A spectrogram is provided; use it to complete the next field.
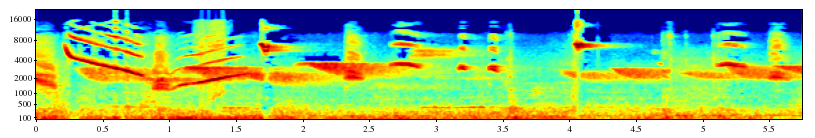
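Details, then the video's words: Song of the green-winged saltator played to warm up captive birds: an opening downward slurred phrase, then long level whistles and short notes from overlapping singers. "trinca-ferro ESQUENTA TEMPORADA 2022"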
